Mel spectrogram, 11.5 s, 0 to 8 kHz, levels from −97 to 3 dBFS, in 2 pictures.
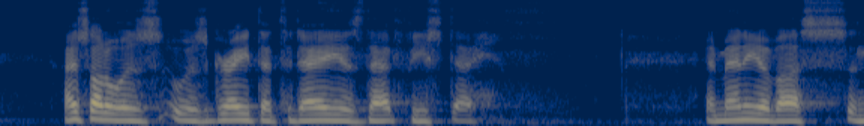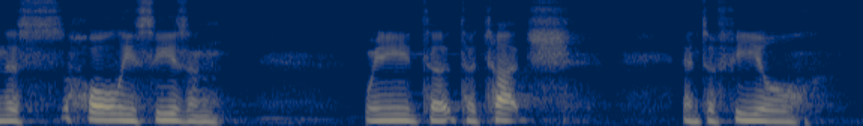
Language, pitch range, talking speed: English, 130-160 Hz, 155 wpm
